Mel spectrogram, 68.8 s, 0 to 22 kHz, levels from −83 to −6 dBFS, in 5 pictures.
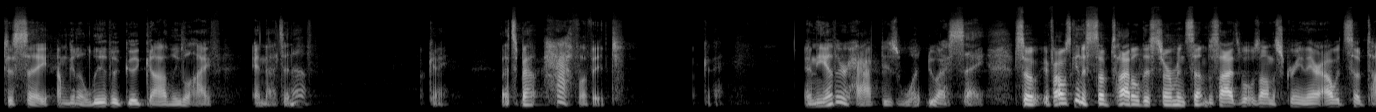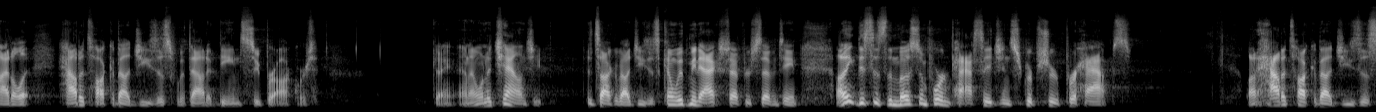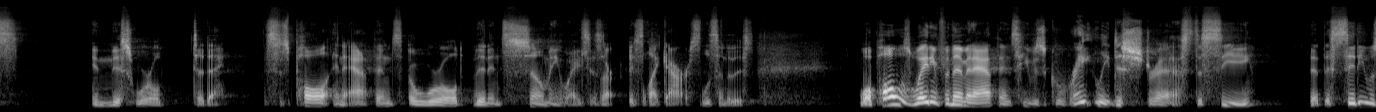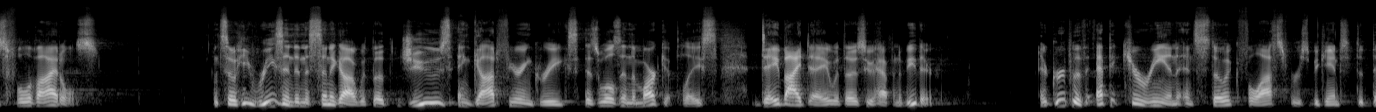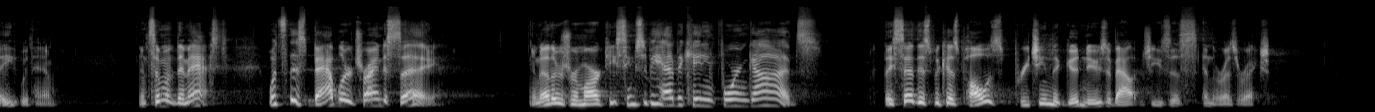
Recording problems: thin; very slightly; fading below 300 Hz

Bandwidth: 17 kHz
